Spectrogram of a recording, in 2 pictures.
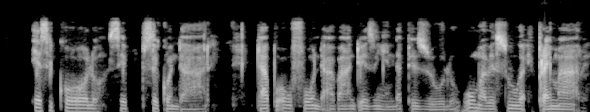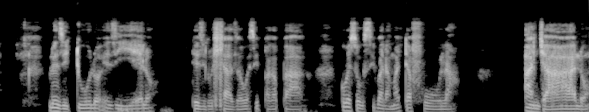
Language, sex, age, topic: North Ndebele, male, 50+, education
